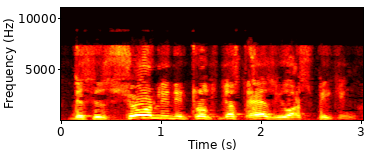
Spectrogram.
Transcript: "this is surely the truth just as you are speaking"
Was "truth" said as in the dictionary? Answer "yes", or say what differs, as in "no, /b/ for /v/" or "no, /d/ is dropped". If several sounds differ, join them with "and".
no, /t/ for /θ/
